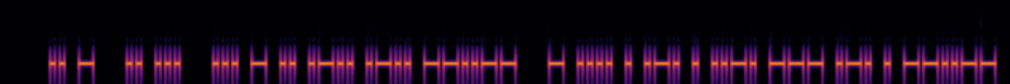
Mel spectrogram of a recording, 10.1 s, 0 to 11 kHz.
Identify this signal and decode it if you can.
Morse code, heard as a keyed tone, about 25 wpm, 700 Hz. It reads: IT IS STILL, THEREFORE,
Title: Sentences from Top 1000 Words 25wpm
